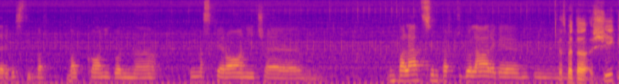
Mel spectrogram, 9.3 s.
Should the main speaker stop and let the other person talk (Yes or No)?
Yes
